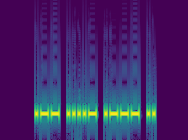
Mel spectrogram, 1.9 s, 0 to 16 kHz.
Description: Morse code, heard as a keyed tone, about 41 wpm, 700 Hz. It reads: W4JI
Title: USA Call Signs - 2x Character Spacing - 45wpm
